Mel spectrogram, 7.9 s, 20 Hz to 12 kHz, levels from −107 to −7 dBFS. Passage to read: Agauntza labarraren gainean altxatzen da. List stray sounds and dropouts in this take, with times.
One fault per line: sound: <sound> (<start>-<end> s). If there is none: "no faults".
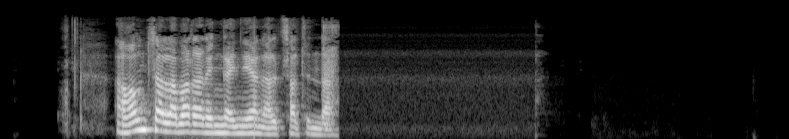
no faults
